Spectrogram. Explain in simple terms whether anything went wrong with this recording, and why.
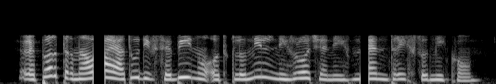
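The speech cuts out twice, with sudden gaps: about 120 ms of silence at 0.93 s, just before "tudi vsebino odklonilnih", and 90 ms at 3.6 s. This is packet loss filled with silence: chunks of audio, likely about 30 ms each, never arrived, and the receiver played nothing instead.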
